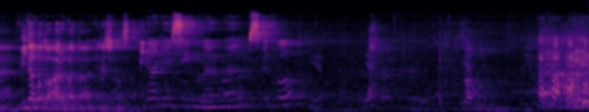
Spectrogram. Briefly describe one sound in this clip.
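A young man speaks calmly into a microphone over loudspeakers in a large hall.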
